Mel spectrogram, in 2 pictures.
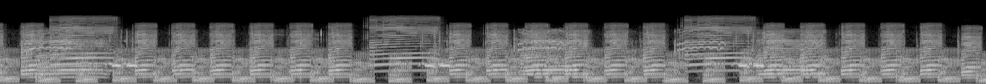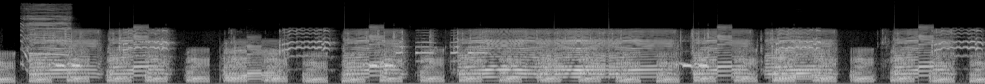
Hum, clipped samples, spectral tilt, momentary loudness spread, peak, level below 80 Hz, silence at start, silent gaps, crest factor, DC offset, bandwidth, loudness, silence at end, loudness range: none; under 0.1%; -4 dB/octave; 5 LU; -2 dBFS; -48 dBFS; 0 s; none; 16 dB; 0.9%; 18.5 kHz; -17 LUFS; 0 s; 2 LU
